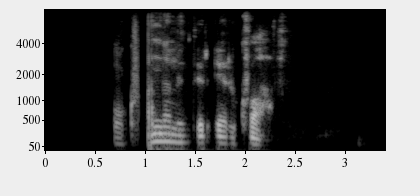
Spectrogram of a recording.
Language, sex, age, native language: Icelandic, male, 18-19, Icelandic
